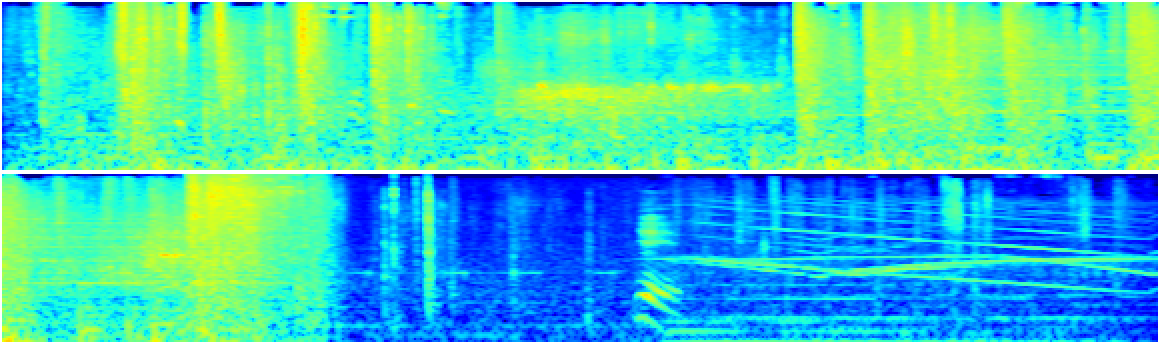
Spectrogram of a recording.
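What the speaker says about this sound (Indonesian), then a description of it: "Dan baku tembak pun terjadi." A movie shootout with loud, dense bursts of gunfire that go on for about nine seconds. After a brief lull, wailing police sirens rise and fall.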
